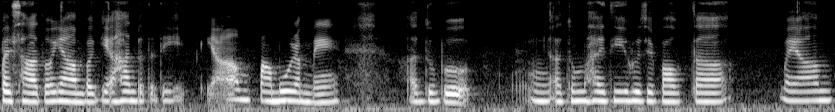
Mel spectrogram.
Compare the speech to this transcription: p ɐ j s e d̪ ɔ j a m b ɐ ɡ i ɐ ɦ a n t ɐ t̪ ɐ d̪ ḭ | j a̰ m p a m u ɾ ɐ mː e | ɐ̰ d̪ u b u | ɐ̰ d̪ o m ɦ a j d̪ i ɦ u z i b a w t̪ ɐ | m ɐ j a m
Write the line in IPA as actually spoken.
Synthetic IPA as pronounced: p ɐ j s a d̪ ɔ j a m b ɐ ɡ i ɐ ɦ a n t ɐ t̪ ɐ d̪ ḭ | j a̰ m p a m u ɾ ɐ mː e | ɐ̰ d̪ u b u | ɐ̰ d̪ u m ɦ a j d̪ i ɦ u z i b a w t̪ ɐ | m ɐ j a m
